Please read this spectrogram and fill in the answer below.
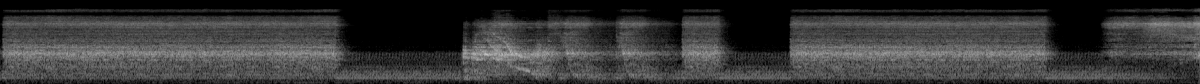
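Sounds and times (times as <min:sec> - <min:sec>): lightsaber hum: 0:04.6 - 0:12.0.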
